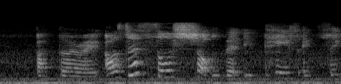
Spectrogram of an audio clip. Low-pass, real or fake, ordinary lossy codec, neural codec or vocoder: 7.2 kHz; real; none; none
